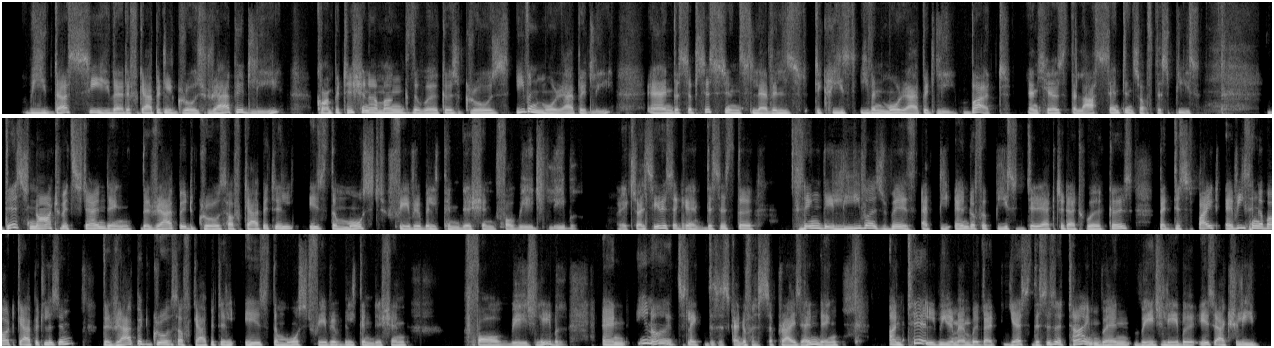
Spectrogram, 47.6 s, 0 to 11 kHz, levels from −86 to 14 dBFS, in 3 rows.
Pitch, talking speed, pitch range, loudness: 150 Hz, 145 wpm, 135-175 Hz, -19 LUFS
